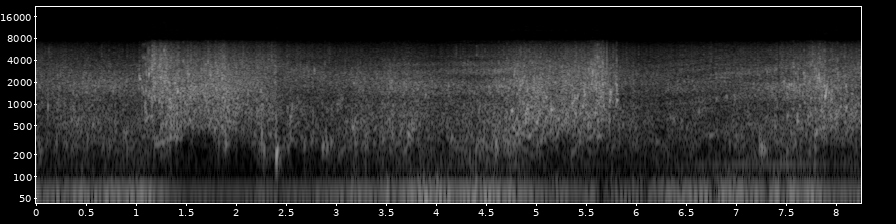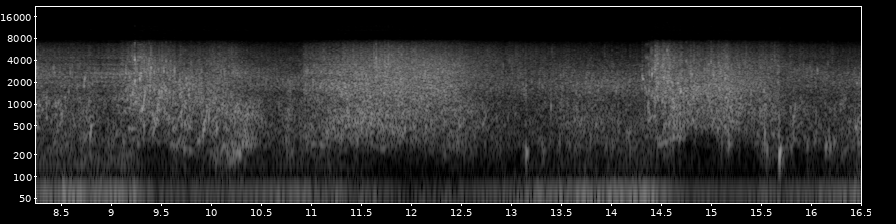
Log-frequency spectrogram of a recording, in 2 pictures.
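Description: Small sea waves breaking and washing up a sandy beach, the surf swelling and fading every three to four seconds.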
